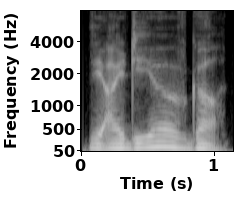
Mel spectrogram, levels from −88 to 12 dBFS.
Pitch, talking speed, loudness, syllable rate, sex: 100 Hz, 210 wpm, -13 LUFS, 5.0 syllables/s, male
